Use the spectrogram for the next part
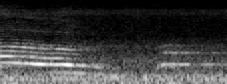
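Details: Street cat in Athens, Greece, giving a drawn-out meow that slides gently downward and fades, with a quieter second meow near the end over low steady background hum.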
